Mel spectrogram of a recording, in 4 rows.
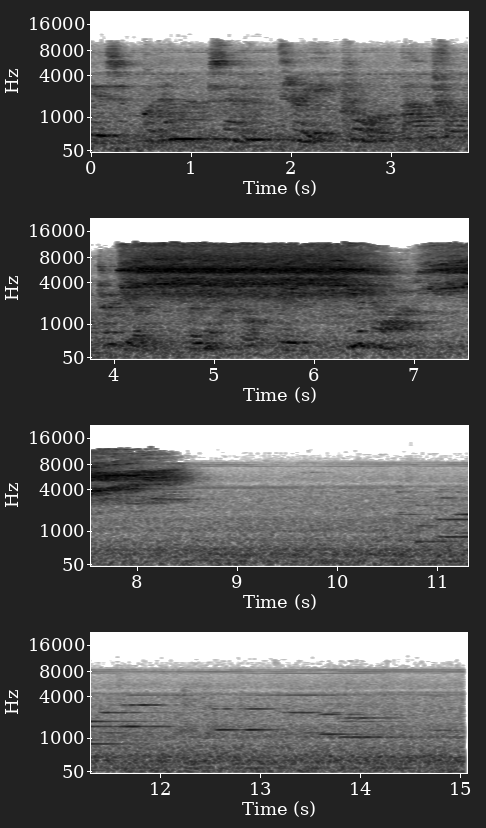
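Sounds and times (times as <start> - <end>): train rumbling slowly: 0.0 - 15.0
high hiss: 4.1 - 8.6.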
